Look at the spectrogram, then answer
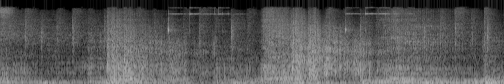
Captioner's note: gun shots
